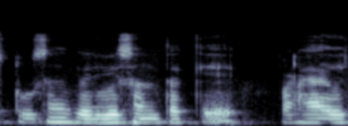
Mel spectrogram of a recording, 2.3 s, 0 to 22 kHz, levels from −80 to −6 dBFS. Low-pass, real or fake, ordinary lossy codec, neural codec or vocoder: 7.2 kHz; fake; none; vocoder, 22.05 kHz, 80 mel bands, WaveNeXt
